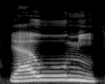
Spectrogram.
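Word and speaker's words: يَوْمِ: kemudian kesan setelahnya adalah Menghilangkan sifat Lin pada lafaz yaumi jadi Lin itu ee secara bahasa lembut akan tapi yang dimaksudkan adalah dia muda pengucapannya Jangan sampai kita mempersulit diri kita memperberat tata cara pengucapannya dengan terlalu menekan Maliki ya ya ya Maliki yaumiddin Maliki yaah ini hati-hati lembut rileks mudah Maliki yaumid Maliki yaumid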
